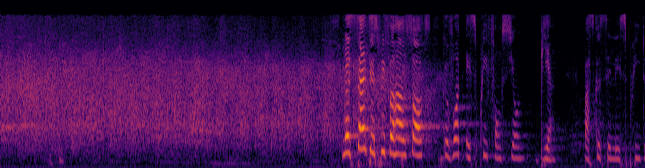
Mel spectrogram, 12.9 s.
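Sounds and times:
church congregation clapping in acclaim of the Holy Spirit: 0:00.0 - 0:08.8
speech: 0:06.8 - 0:12.9.

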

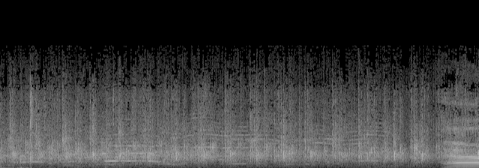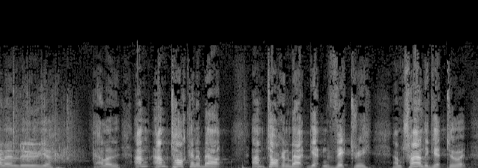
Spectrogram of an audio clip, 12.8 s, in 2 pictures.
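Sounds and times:
people shouting: 0:00.0 - 0:03.5
audience clapping: 0:00.0 - 0:07.8
speech: 0:06.5 - 0:12.7.

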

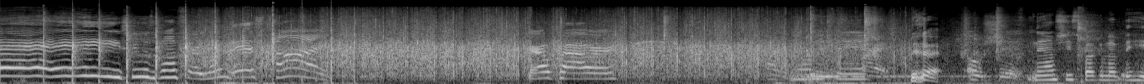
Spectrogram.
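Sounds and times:
applause sound effect: 0:00.7 - 0:09.5
speech: 0:09.1 - 0:11.4.

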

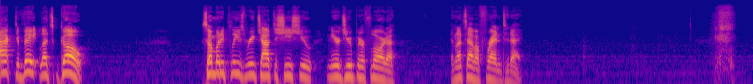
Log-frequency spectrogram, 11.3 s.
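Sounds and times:
speech: 0:00.0 - 0:01.3, 0:03.0 - 0:06.0, 0:06.8 - 0:07.9
person sniffling: 0:10.5 - 0:11.1.

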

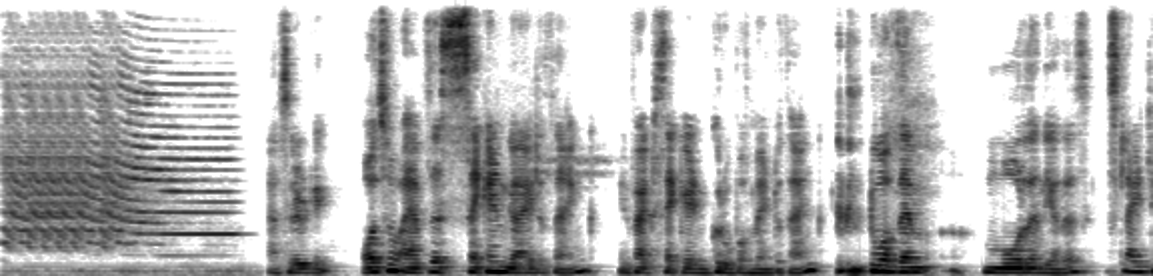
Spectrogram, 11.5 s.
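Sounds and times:
air horn sound effect: 0:00.0 - 0:02.6, 0:05.7 - 0:06.2
speech: 0:02.8 - 0:11.5.

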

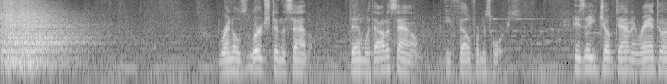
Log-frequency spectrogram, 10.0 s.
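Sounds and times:
lone rifle shot on a battlefield: 0:00.0 - 0:01.8
speech: 0:03.3 - 0:07.8, 0:08.6 - 0:10.0.

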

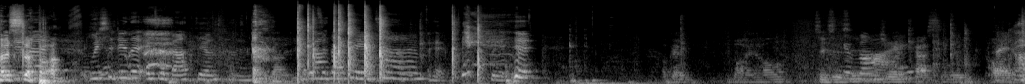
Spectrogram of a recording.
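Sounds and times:
speech: 0:00.0 - 0:05.4, 0:08.2 - 0:10.2
people clapping hands: 0:02.9 - 0:05.3.

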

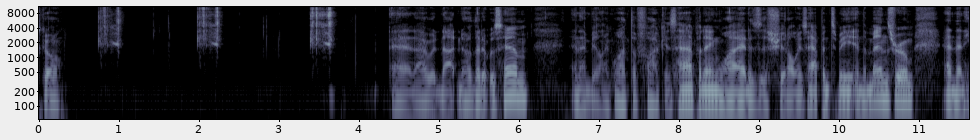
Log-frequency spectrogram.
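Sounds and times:
speech: 0:00.0 - 0:00.4, 0:04.4 - 0:11.6
electronic phone camera shutter clicks: 0:00.8 - 0:01.1, 0:02.0 - 0:02.4, 0:03.4 - 0:03.8.

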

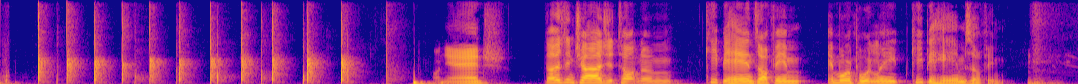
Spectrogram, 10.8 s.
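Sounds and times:
clapping: 0:00.4 - 0:04.0
speech: 0:04.4 - 0:10.4.

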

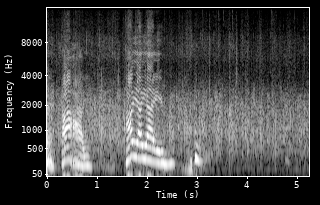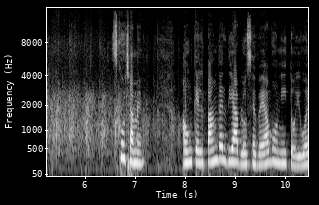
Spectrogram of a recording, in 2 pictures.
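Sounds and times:
audience clapping: 0:00.0 - 0:08.2
speech: 0:00.3 - 0:01.0, 0:01.6 - 0:03.2, 0:06.7 - 0:07.3, 0:08.0 - 0:10.4.

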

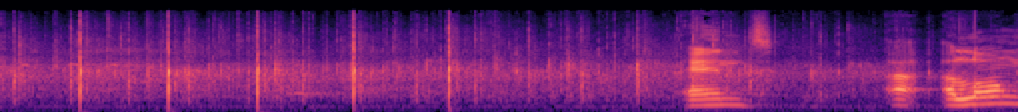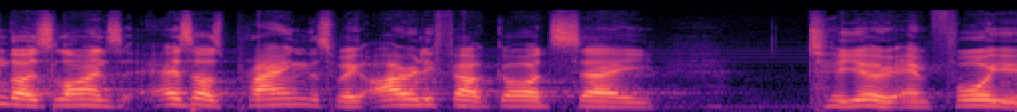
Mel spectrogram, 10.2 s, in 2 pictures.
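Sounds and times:
church audience applauding: 0:00.0 - 0:05.1
speech: 0:03.4 - 0:08.4, 0:09.2 - 0:10.1.

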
